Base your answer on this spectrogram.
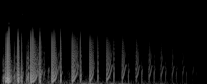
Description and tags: Verre Sur Béton Rebonds 2
ambient, misc, noise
